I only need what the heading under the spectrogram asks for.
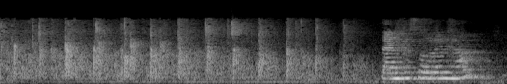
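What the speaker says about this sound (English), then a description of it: "A huge round of applause for them" An audience claps for guests at a crime scene management workshop, a moderate patter of hands in a hall that fades after a few seconds as a voice takes over near the end.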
